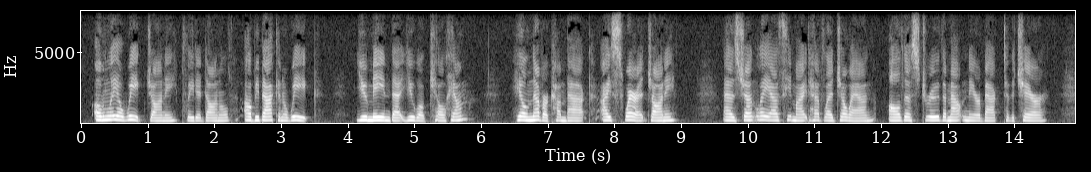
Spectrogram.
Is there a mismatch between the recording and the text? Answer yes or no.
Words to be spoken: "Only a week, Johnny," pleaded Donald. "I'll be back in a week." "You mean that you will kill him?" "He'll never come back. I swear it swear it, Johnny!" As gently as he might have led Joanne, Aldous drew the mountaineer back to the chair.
yes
